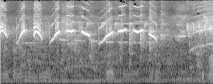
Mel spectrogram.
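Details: Blue-crowned laughingthrush song, played as a master to make quiet songbirds sing loudly: squeaky, squawking whistled phrases that slide up and down in quick, uneven bursts, ending with a thin rising note.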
